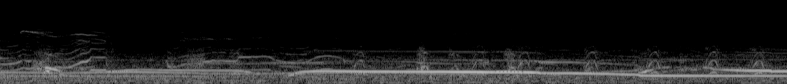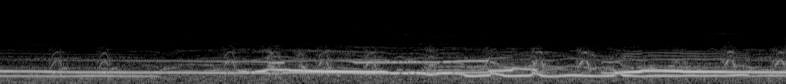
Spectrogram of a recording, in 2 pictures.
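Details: Dog howling: long, sustained wavering tones that slide up and down, drawn out continuously with several overlapping voices.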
